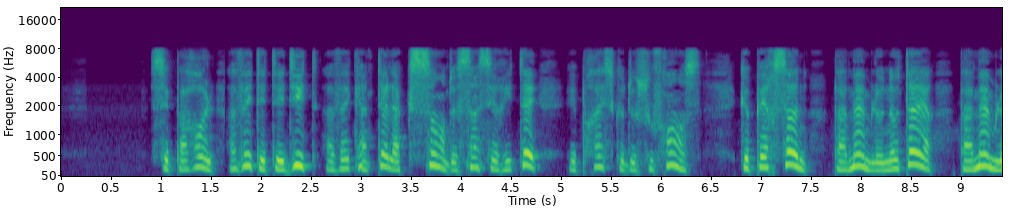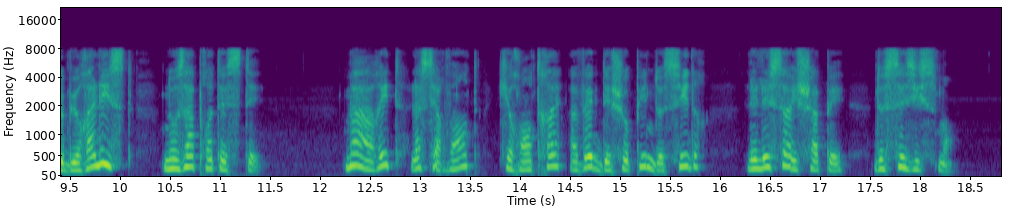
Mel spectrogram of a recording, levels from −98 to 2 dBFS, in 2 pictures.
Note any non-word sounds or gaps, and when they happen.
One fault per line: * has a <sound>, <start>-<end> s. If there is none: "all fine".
all fine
